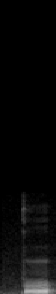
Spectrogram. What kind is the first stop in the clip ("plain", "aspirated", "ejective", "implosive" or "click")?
plain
